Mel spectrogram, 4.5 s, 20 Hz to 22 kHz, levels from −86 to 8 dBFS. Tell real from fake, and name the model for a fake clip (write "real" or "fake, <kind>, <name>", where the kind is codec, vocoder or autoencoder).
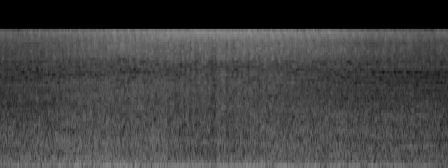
fake, vocoder, Vocos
